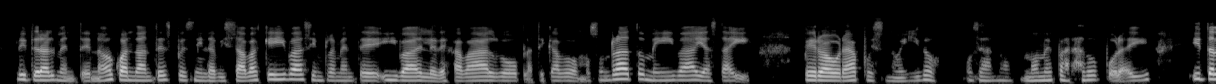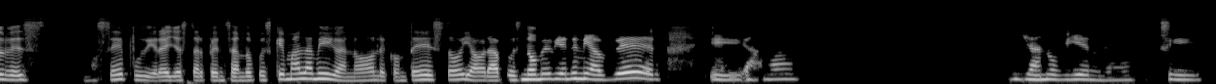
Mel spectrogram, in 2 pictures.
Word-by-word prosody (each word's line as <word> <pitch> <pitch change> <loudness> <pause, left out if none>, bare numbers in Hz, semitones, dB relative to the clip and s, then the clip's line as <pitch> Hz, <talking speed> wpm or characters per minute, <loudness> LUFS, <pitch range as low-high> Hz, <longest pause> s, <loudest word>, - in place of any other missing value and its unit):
Literalmente, 200 -6 +1
¿no?, 210 +4 0
cuando 195 -3 +4
antes, 200 +3 -2
pues 200 -2 -7
ni 185 - -5
le 170 -1 -3
avisaba 170 +3 0
que 225 - -3
iba, 230 0 +3
simplemente 180 -3 -5
iba 190 -3 +1
y 175 - -4
le 160 -2 -2
dejaba 170 +3 0
algo, 175 -1 -2
platicábamos 175 0 -8
un 195 +1 -9
rato, 245 0 +5
me 190 -3 -5
iba 200 +2 -1
y 190 - 0
hasta 175 -2 -7
ahí. - - -5 0.5
Pero 195 -1 +5
ahora 180 +1 +4
pues 180 -3 -11
no 155 -2 -9
he 150 - -7
ido, 185 +3 -6 0.3
o 190 - -13
sea, 180 -2 -8
no 180 -1 -14
no 175 +1 -5
me 190 +1 -2
he - - -4
parado 210 0 -4
por - - -3
ahí 190 +7 -4 0.4
y 260 -7 -1
tal 240 0 +6
vez 210 0 -3 0.4
no 175 +1 -21
sé, 220 +6 -2
pudiera 190 -5 -2
ella 185 +1 +2
estar 190 -1 -4
pensando 185 0 -1
pues 200 0 -6
qué 240 - +2
mala 250 +2 +4
amiga, 250 -8 +4
¿no?, 180 +3 -4
le 190 -2 -4
contesto 210 +4 0
y 235 -2 +2
ahora 190 -1 +3
pues 210 +1 -2
no 230 0 +8
me 250 +1 +3
viene 255 +1 +3
ni 260 -1 +5
a 220 -1 +4
ver 260 +1 +5 0.5
y 215 -1 -2
ajá. 235 +2 -7 2.1
Ya 230 -2 +1
no 230 0 0
viene, 220 -1 -2 0.6
sí. 215 -2 -6
200 Hz, 175 wpm, -22 LUFS, 180-225 Hz, 2.1 s, no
